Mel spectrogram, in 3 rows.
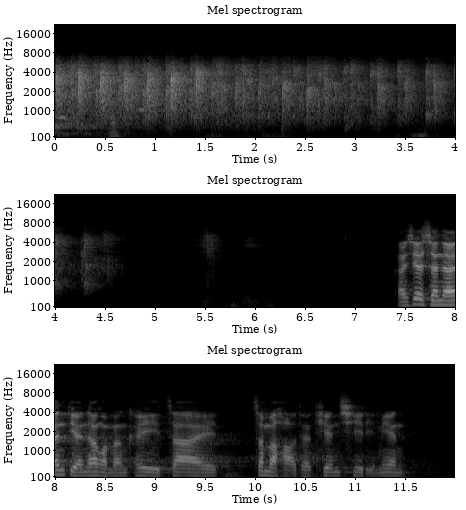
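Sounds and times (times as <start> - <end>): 
warm applause: 0.0 - 4.7
speech: 0.6 - 0.8, 7.4 - 11.6.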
